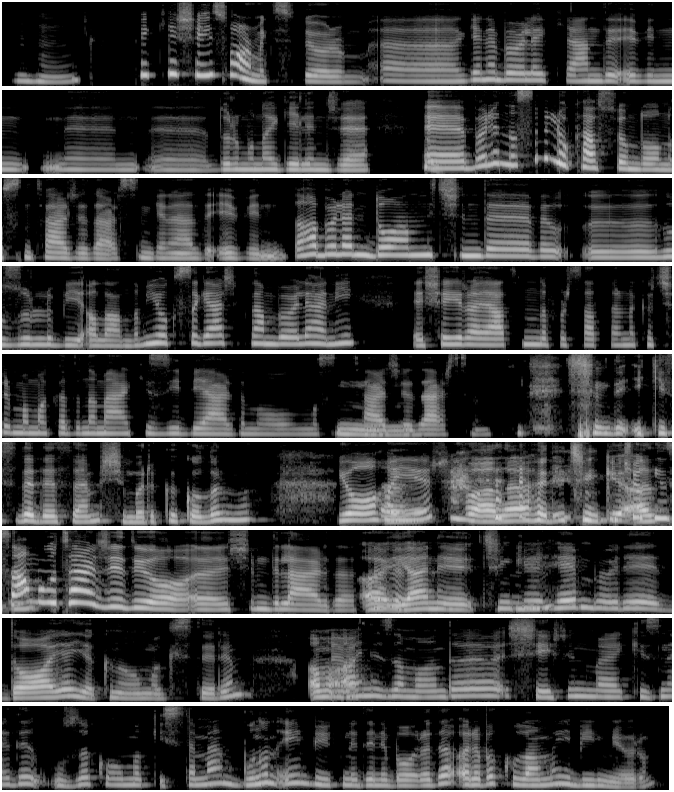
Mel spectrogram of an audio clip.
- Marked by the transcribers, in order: other background noise; other noise; chuckle; tapping
- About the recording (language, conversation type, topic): Turkish, podcast, Evde kendini en güvende hissettiğin an hangisi?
